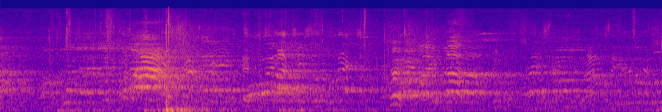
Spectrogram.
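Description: People calling out in a large, echoing hall, with one loud dull thump about two seconds in.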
